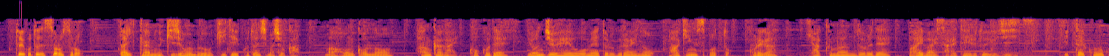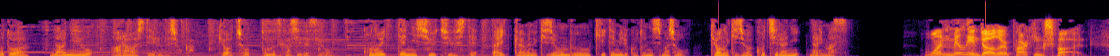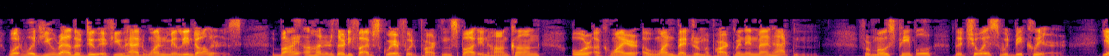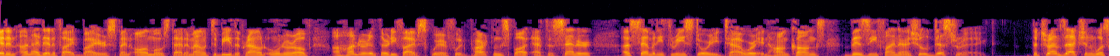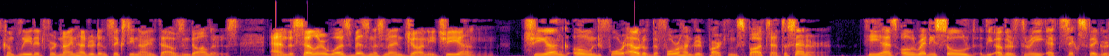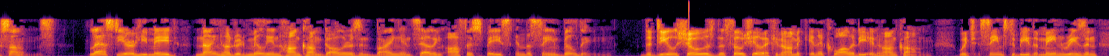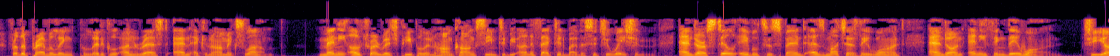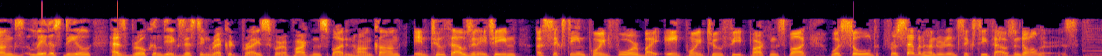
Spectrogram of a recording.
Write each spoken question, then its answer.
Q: まあ、香港の繁華街、ここで40平方メートルぐらいのパーキングスポット、これが100万ドルで売買されているという事実、一体このことは何を表しているんでしょうか。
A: The deal shows the socio-economic inequality in Hong Kong, which seems to be the main reason for the prevailing political unrest and economic slump.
